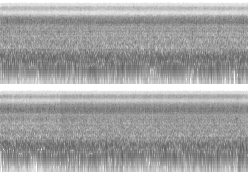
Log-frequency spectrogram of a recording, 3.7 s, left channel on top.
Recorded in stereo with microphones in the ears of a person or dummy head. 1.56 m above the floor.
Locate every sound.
Only background noise.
